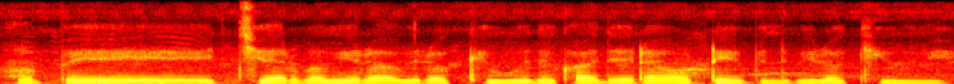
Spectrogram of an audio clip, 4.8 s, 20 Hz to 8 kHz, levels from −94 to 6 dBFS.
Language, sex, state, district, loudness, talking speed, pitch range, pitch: Hindi, female, Uttar Pradesh, Varanasi, -16 LUFS, 215 wpm, 210-220 Hz, 215 Hz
